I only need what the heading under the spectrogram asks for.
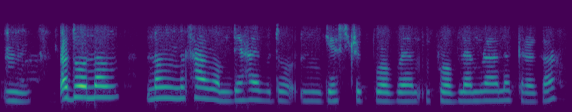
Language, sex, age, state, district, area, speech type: Manipuri, female, 45-60, Manipur, Kangpokpi, rural, conversation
